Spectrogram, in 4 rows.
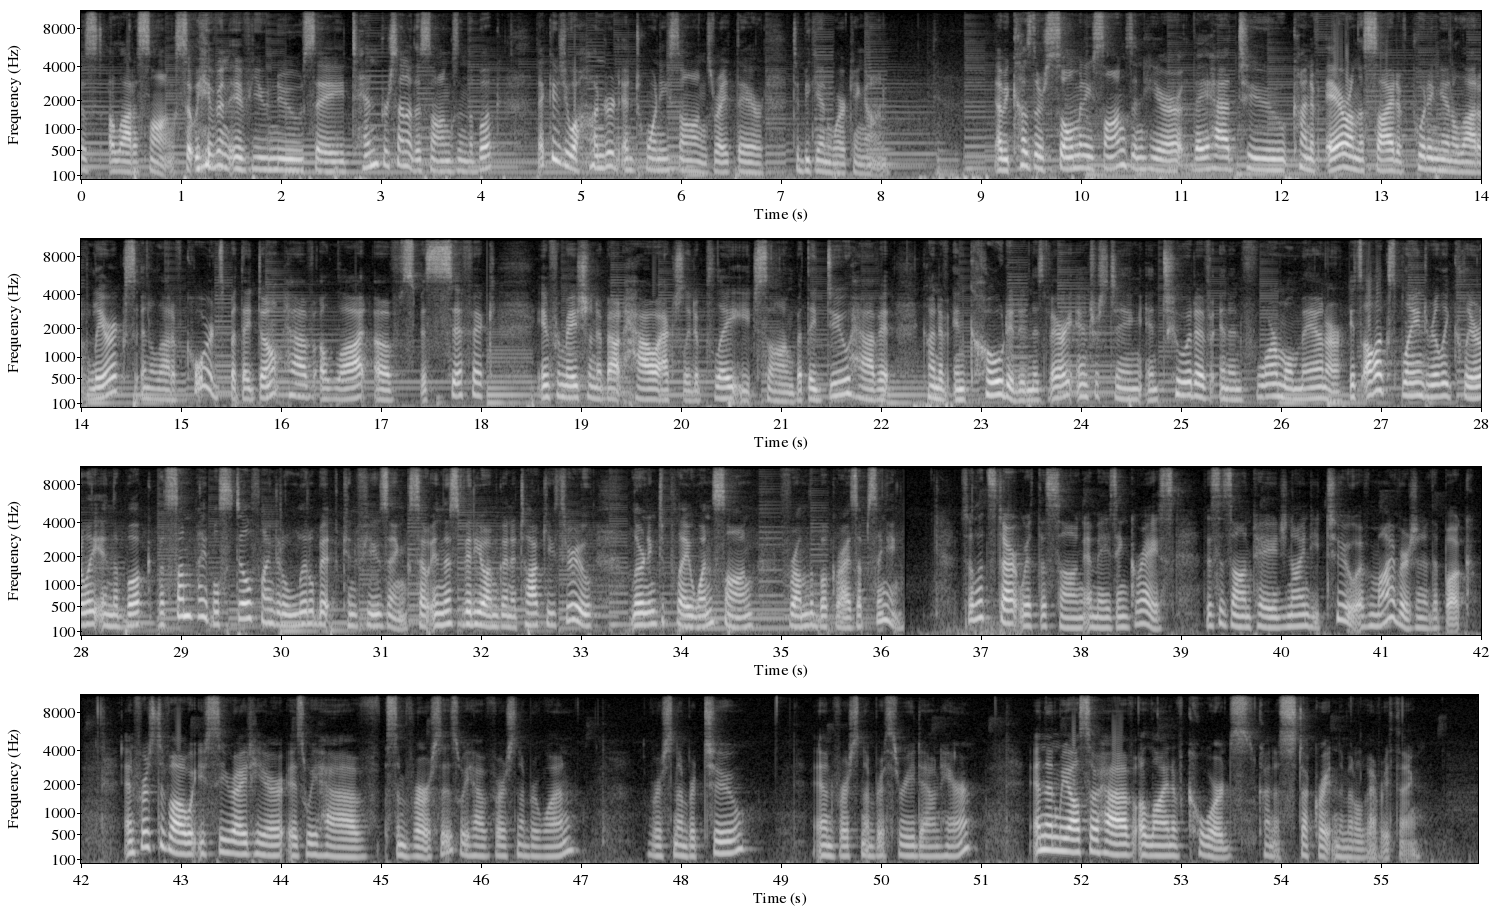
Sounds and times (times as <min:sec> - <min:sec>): Speech: 0:00.0 - 0:08.1, 0:09.1 - 0:47.0, 0:47.7 - 0:55.5
Acoustic guitar: 0:00.0 - 0:37.5.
